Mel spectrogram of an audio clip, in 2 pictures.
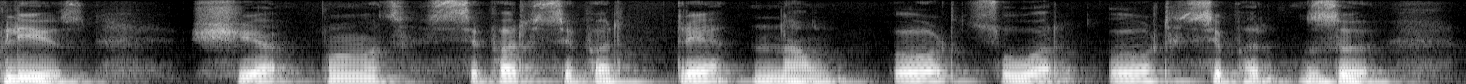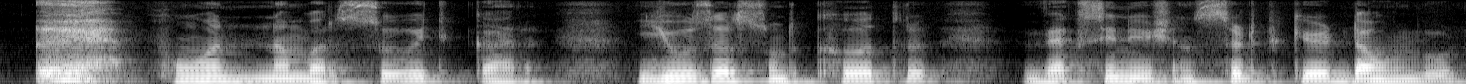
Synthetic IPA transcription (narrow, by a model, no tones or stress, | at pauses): pliːz | ʃiɐpãːt͡ssipʰɐɾsipʰɐɾt̪ɾenɐwəːʈʰst͡soːɾəːʈʰsipʰɐɾzɨ | pʰoːnːɐmbɐɾsəːt̪ʲkɐɾ | juːzɐɾsũnd̪kʰəːt̪ɾɨ | ʋɛksineːʃɐnsɐɾʈipʰi̥keːʈ̚ɖawnloːɖ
